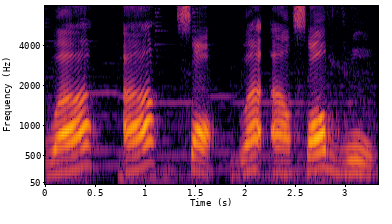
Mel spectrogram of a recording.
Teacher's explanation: wau dan hamzah tipis Shad tebal ro tebal ya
